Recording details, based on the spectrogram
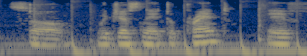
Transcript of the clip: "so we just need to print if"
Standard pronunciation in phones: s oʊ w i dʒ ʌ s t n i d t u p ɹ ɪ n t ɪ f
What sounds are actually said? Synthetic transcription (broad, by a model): s oʊ w i dʒ ʌ s t n i d t u p ɹ ɪ n t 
